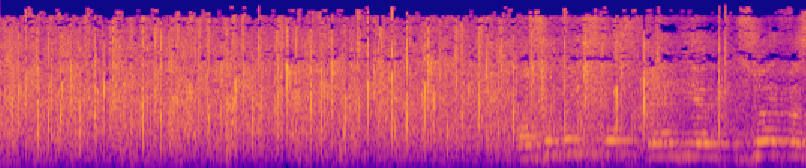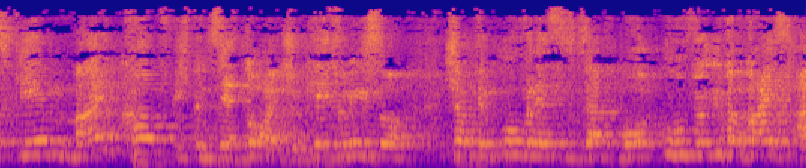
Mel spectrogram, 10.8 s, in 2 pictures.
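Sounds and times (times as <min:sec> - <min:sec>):
audience applause: 0:00.0 - 0:05.0
speech: 0:03.5 - 0:10.7.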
